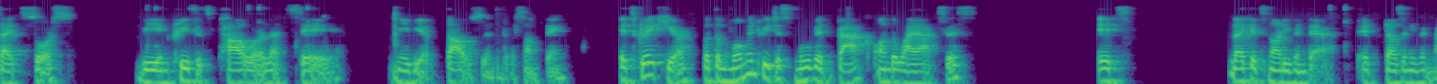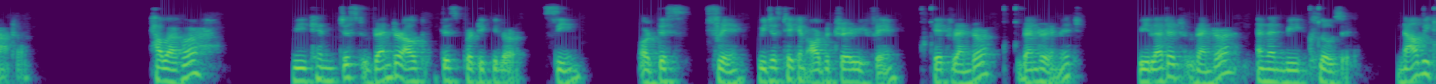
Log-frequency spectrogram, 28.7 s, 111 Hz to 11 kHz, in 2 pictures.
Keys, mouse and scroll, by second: 1.5 click, 2.5 click, 3.0-5.1 drag, 4.3 0, 4.4 0, 7.4 g, 8.6 y, 13.4 click, 23.6-25.1 drag.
